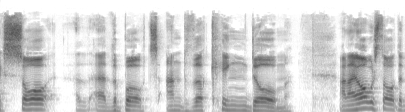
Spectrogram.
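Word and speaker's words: Kingdome: the boats and the king dome and i always thought that he was deliberately mispronouncing the word kingdom because it needed to rhyme with the word home in the next line kind of thing until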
